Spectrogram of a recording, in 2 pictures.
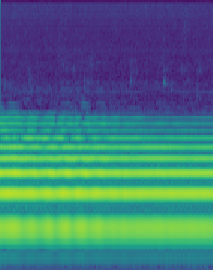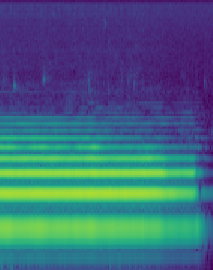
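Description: A single long upper B flat on a baritone horn, fingered open, held steady and loud for over five seconds before tapering off, with no talking.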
